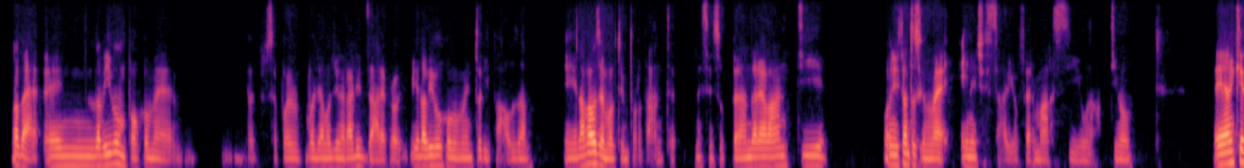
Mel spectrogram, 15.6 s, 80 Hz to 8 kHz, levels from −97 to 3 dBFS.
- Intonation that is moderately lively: Yes, average, 3.0 semitones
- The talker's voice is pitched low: Yes, low, 110 Hz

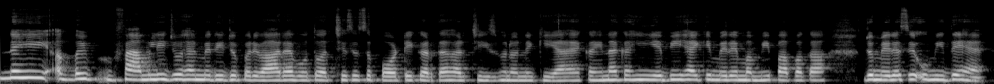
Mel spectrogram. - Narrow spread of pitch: Yes, narrow, 2.1 semitones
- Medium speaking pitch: No, high, 200 Hz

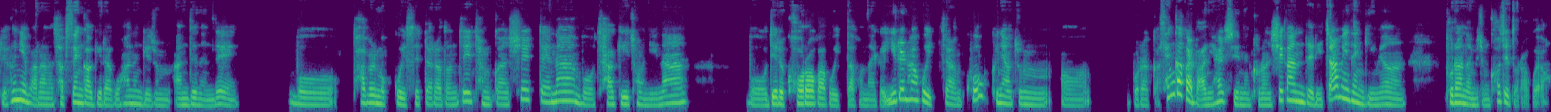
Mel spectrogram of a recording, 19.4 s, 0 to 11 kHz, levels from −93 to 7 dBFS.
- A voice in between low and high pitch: Yes, medium, 160 Hz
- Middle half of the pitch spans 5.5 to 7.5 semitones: No, average, 5.1 semitones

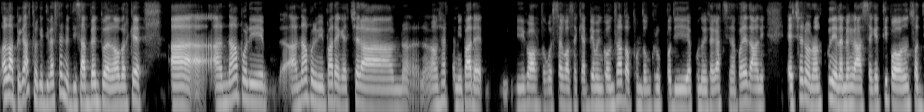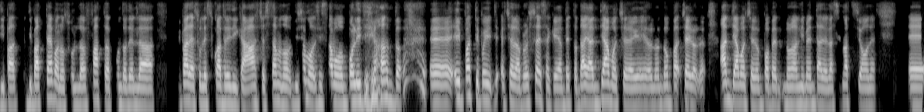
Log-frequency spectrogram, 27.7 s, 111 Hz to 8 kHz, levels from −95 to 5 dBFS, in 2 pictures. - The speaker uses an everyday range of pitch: No, narrow, 2.0 semitones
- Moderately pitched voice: Yes, medium, 150 Hz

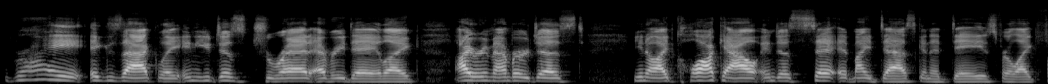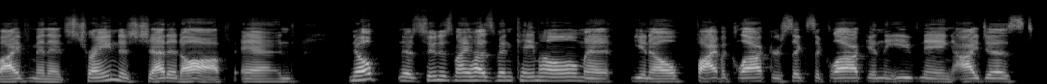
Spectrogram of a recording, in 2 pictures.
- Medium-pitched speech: Yes, medium, 150 Hz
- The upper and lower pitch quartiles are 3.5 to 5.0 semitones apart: Yes, average, 4.2 semitones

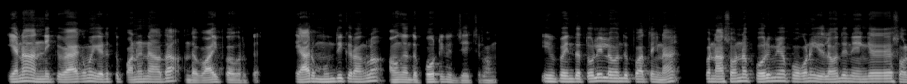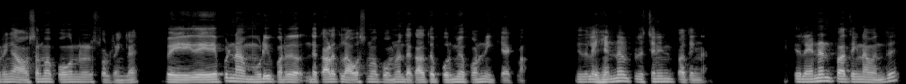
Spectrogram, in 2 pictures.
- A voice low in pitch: Yes, low, 120 Hz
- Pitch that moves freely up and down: No, average, 3.0 semitones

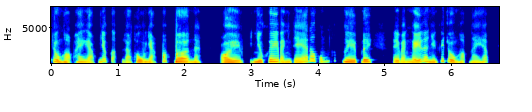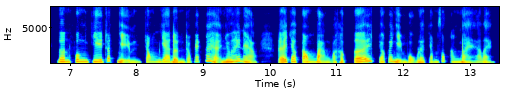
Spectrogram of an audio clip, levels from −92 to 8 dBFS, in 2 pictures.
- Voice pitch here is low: No, high, 230 Hz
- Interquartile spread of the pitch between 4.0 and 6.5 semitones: Yes, average, 4.3 semitones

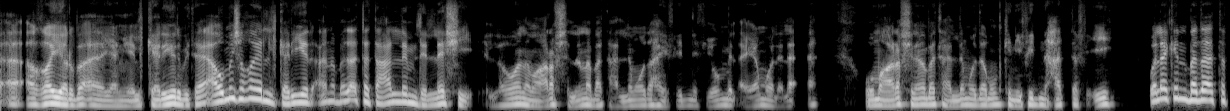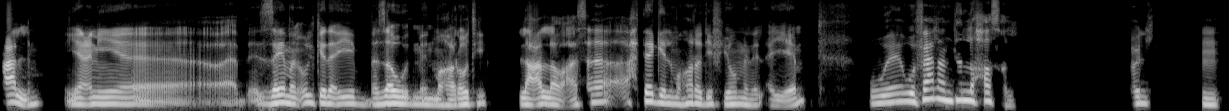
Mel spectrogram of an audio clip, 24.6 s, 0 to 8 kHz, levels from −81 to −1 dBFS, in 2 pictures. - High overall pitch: No, low, 125 Hz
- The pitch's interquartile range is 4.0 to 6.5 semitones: Yes, average, 5.2 semitones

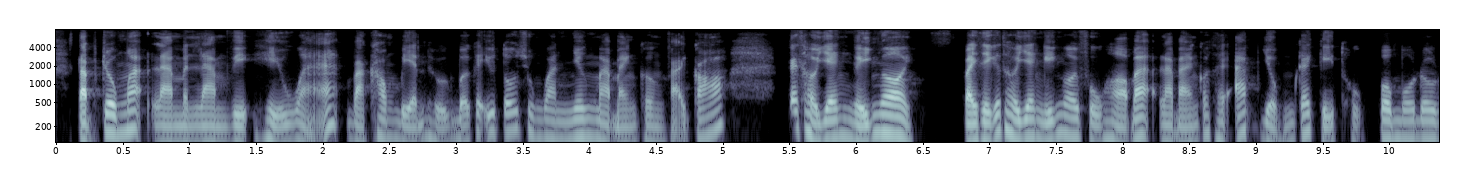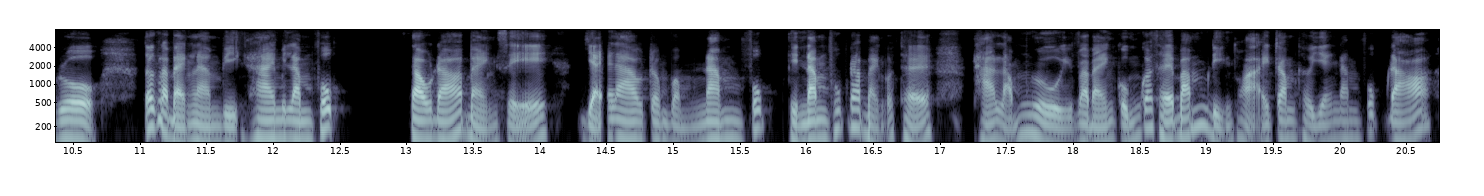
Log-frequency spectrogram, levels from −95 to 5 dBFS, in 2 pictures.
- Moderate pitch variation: Yes, average, 4.2 semitones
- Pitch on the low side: Yes, low, 120 Hz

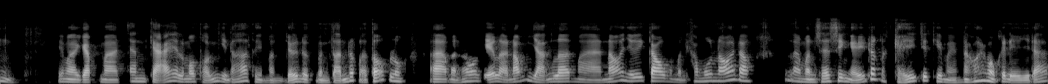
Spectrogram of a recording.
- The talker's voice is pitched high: No, low, 135 Hz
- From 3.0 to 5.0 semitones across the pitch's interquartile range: No, wide, 5.6 semitones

